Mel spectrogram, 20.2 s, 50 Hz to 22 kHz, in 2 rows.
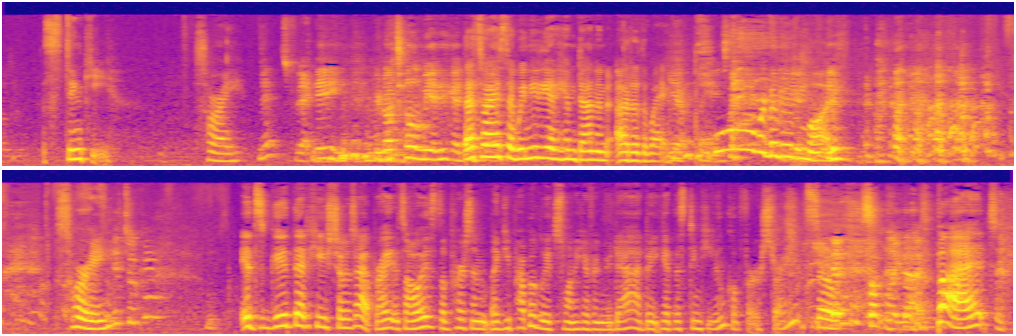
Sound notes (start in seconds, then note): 10.3 laughter; 19.8 laughs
